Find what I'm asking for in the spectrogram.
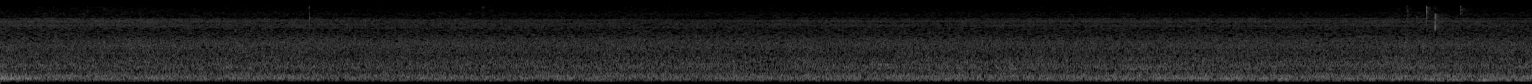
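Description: Water pours steadily into a volumetric flask during a total hardness titration, a constant even rush of liquid lasting throughout, near and fairly loud, with no other sounds.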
